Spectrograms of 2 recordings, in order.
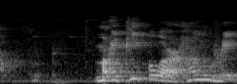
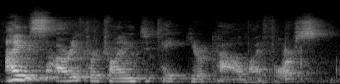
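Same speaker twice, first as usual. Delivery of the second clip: humbled plea; 9 semitones lower than usual. Acted. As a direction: beg forgiveness, head bowed. Humbled king begs forgiveness.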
